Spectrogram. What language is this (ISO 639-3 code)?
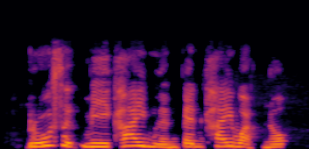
tha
